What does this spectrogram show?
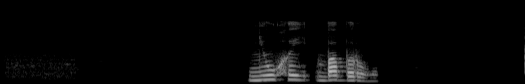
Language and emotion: Russian, neutral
